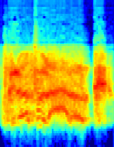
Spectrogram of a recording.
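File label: player killed enemy, mood low, Hungarian; War Thunder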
